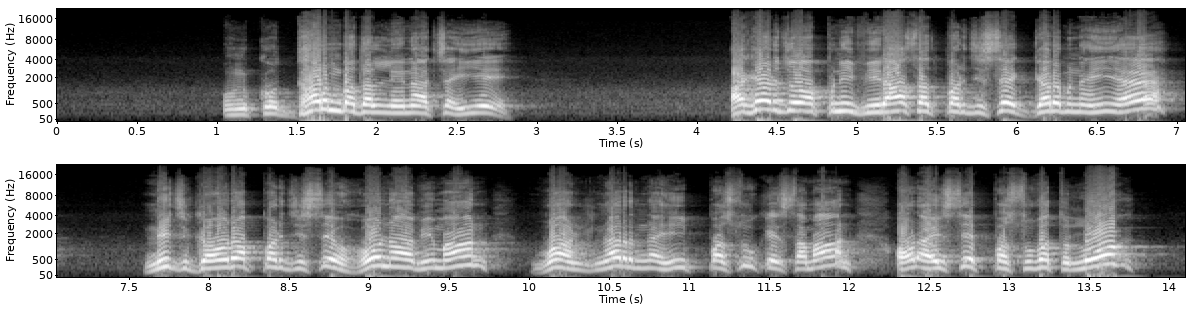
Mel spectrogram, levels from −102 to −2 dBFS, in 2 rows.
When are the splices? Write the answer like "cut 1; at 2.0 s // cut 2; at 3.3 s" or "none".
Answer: none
